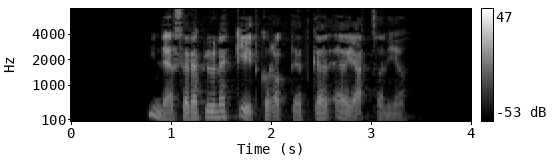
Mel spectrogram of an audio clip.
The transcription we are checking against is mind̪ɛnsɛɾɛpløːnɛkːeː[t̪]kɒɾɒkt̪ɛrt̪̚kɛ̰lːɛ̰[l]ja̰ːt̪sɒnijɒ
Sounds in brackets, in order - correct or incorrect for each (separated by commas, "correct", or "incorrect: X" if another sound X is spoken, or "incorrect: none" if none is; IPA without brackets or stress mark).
correct, correct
